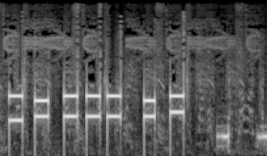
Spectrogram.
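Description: Telephone keypad tones as a number is dialed: seven evenly paced, loud two-tone beeps over about three seconds, followed by a few quieter, lower tones.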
